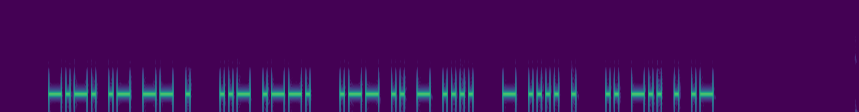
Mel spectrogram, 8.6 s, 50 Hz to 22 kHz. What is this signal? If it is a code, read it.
Morse code, heard as a keyed tone, about 28 wpm, 700 Hz. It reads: CAME UP WITH THE IDEA
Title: Sets of 5 Words Encore2 28wpm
